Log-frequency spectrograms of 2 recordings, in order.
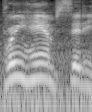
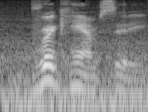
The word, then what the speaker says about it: Brigham City: Brigham City, Utah. It's north of Salt Lake. Brigham City. Yeah, that's how you pronounce it.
